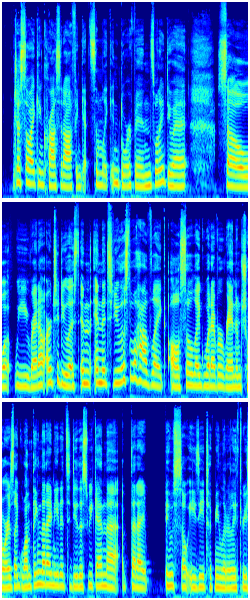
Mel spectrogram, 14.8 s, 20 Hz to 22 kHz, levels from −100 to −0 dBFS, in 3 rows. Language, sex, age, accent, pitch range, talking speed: English, female, 10-29, American, 175-205 Hz, 240 wpm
